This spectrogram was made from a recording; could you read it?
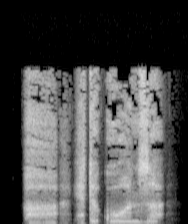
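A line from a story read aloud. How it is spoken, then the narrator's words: Frightened whisper. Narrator (Russian): испуганно прошептал вызываемый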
